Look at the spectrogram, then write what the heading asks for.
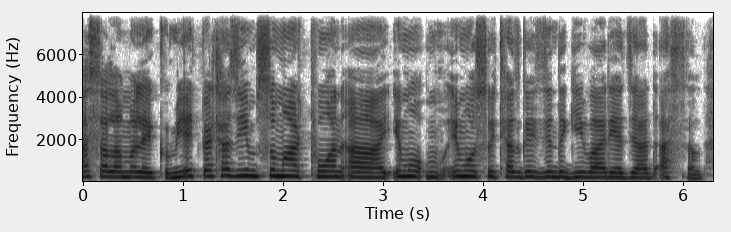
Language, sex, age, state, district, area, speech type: Kashmiri, female, 18-30, Jammu and Kashmir, Bandipora, rural, spontaneous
